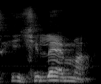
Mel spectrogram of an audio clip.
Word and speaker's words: Hichilema: front and you have hakayinde ichilema forgive my pronunciation but it's hishima akainde so he is the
